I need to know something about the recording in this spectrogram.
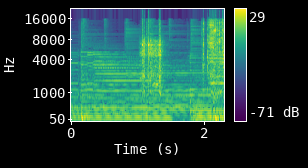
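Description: Background music with guitar, and a camera shutter click sound effect about a second in.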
